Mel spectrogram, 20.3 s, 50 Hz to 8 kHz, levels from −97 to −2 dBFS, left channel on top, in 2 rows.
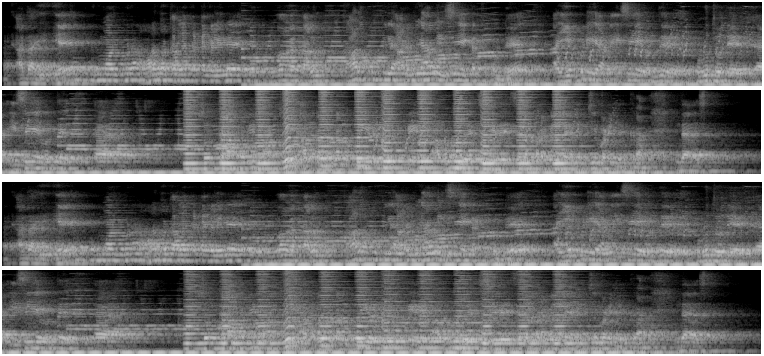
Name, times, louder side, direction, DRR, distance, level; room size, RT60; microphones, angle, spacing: voice 1, 0.1-7.0 7.3-11.0 11.3-11.8 12.6-19.5, equal, 35° left, 2 dB, 1.0 m, -31 dB
sound 1, 3.2-18.5, equal, 60° left, 0.7 m, -29 dB
11.0 x 6.0 x 5.0 m, 2.2 s
head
